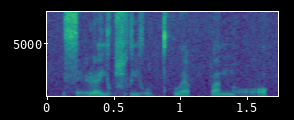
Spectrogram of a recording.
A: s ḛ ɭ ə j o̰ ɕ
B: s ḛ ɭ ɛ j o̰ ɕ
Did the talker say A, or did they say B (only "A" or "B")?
B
